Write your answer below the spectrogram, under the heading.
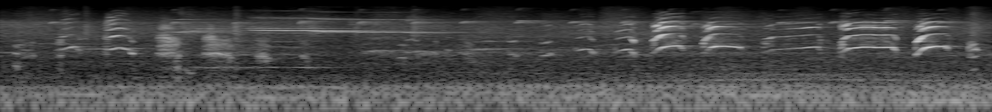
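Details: Newborn-puppy scene at a Siem Reap pagoda, the mother dog carrying her young in her mouth; quiet start, then strong series of loud, arched, high whimpering squeals toward the end over low hum.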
